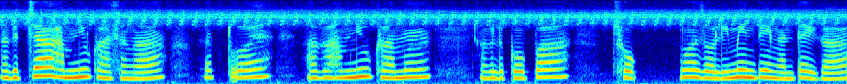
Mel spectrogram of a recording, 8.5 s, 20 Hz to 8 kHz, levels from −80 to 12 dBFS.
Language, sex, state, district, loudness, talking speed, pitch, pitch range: Wancho, female, Arunachal Pradesh, Longding, -17 LUFS, 105 wpm, 250 Hz, 235-265 Hz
